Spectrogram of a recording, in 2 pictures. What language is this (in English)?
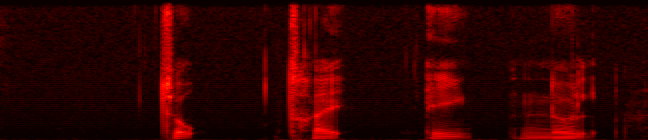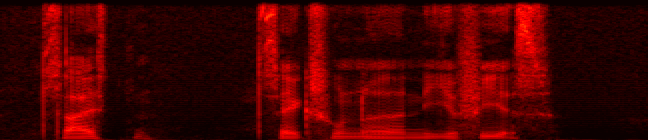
Danish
